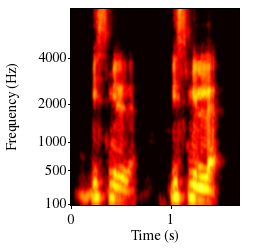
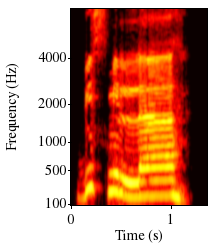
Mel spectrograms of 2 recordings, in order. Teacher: sampai ke nafasnya H itu yang dalam, yang mana huruf H itu dari tenggorokan paling bawah kita ucapkan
